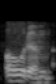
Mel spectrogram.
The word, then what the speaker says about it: Odom: Odom.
